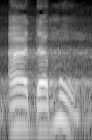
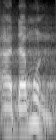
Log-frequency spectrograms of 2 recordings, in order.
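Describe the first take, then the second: First: The name ends in a plain u vowel. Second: The name ends in un with an n. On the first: The speaker calls it right. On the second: The speaker calls it wrong. "tidak boleh dibaca Adamun"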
